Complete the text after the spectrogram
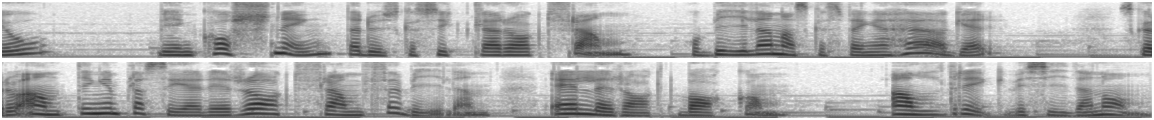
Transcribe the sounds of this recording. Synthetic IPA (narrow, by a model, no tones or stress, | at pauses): juː | vɪɛnkʰɔʂɳɪŋd̪æɖɵskasʏklaɾɑːkt̪fɾa̰mːɔbiːlaɳaskasvɛŋːaɦøːɡəɾskad̪ɵ̰ʔant̪ɪŋːənpʰlaseːɾad̪ɛjɾɑːk̚t̪fɾamfœɾbḭːlʔə̰nʔɛlːəɾːɑːkt̪bɑːkɔ̰m | ald̪ɾɪɡvɪsiːd̪anɔm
